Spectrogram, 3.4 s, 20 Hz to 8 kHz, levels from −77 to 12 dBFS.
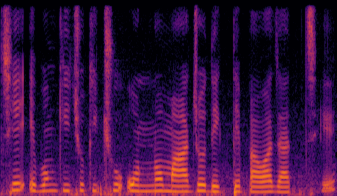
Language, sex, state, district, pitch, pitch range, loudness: Bengali, female, West Bengal, Kolkata, 245 Hz, 220-250 Hz, -17 LUFS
